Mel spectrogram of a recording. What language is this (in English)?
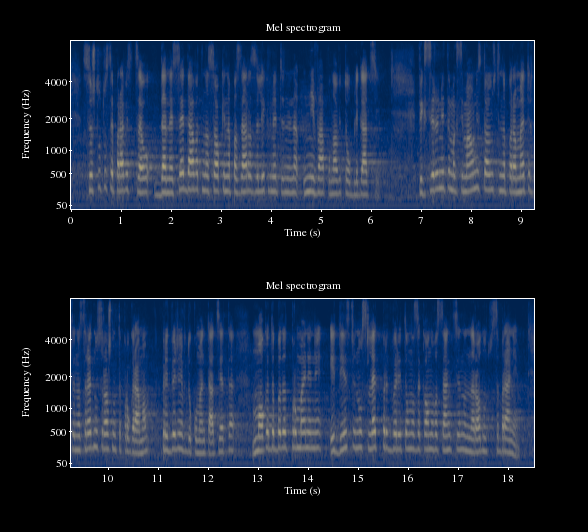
Bulgarian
